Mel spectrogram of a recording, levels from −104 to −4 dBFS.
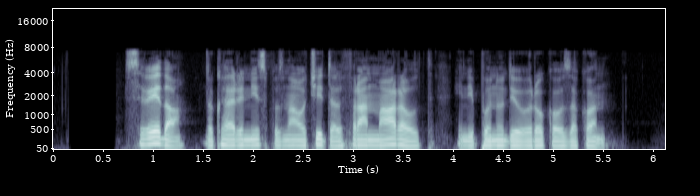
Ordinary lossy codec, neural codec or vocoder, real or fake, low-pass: MP3, 64 kbps; none; real; 7.2 kHz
